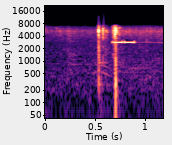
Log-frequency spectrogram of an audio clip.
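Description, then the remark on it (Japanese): A short clack as an IC card is tapped on a ticket gate reader at a train station for the Gakuentoshi Line, followed at once by a single high electronic beep lasting a fraction of a second, amid quiet station background. “よし乗りますよし電車でゴーゴーゴーゴーゴーよしピッてやります”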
